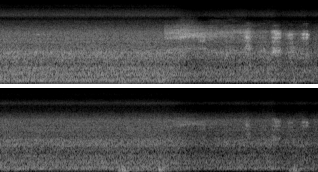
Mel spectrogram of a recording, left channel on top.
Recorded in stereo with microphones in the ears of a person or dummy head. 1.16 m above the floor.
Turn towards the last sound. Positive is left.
turn(degrees=60)  # may be behind; listen again after turning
